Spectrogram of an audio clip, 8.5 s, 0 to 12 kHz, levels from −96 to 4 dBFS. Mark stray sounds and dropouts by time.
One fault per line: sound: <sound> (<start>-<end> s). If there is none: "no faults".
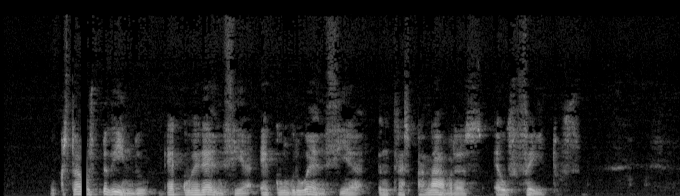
sound: dropout (1.0-1.1 s)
